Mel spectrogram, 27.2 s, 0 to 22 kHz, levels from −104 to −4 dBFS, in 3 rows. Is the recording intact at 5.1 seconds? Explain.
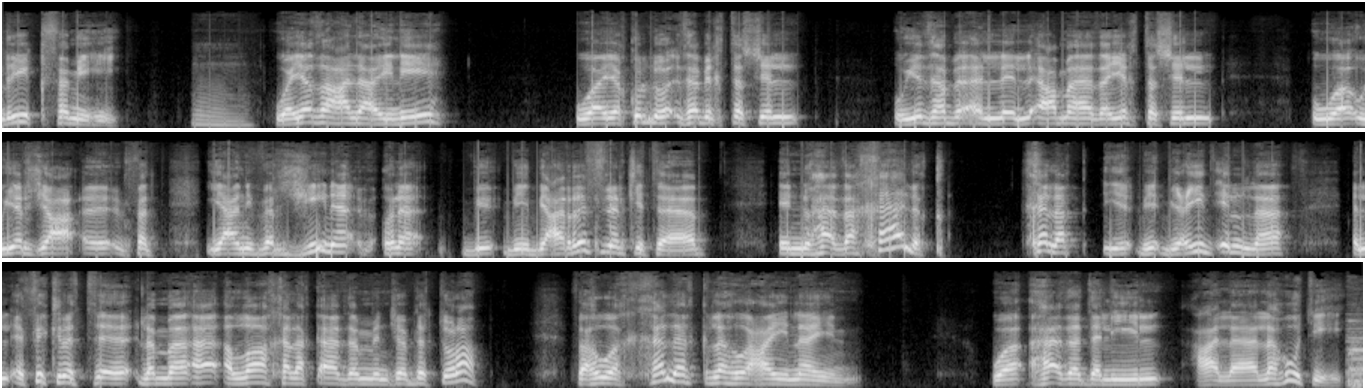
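No. At 5.1 seconds the audio sits inside a run of periodic USB or driver dropouts lasting from 0.11 to 18.83 s. Something blocks the USB bus or the audio driver every 0.098 s, and each time roughly 2 ms of audio is skipped outright, not replaced by silence, giving about two hundred small splices. These are heard as a steady tick about ten times a second whenever sound is present. That strict, even spacing is what separates them from random clicks or irregular buffer underruns.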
